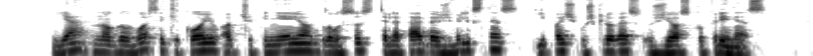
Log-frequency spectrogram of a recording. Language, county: Lithuanian, Vilnius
